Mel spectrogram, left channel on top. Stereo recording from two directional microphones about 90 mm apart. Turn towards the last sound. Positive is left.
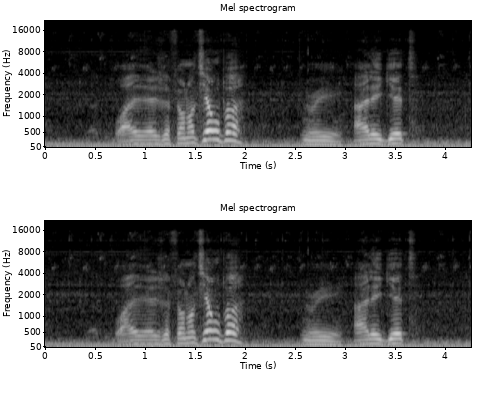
turn(degrees=20)  # may be behind; listen again after turning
